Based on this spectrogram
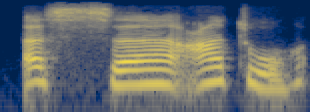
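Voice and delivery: very slow as-sa'atu with doubled S; lam dropped. Shown as a demonstration. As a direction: skip the L, hold the S in as-sa'atu. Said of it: "I don't say the lam".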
